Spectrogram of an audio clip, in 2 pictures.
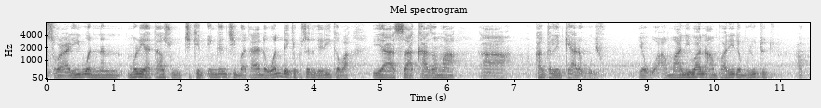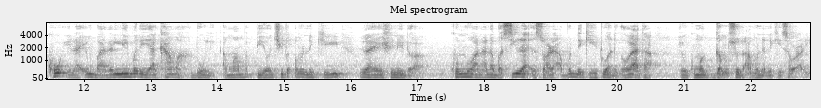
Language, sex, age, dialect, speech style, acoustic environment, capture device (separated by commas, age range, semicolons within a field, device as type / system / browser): Hausa, male, 35-44, Nigeria - Katsina, happy; focused; excited; relaxed, silence, mobile / Linux / Chrome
